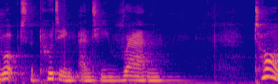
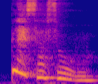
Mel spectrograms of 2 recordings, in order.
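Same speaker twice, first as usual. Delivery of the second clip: higher, louder startled exclamation; startled mother; 5 semitones higher, 7 dB louder than usual. A narrator's reading. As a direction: exclaim in sudden astonishment. Mother startled by jumping pudding.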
